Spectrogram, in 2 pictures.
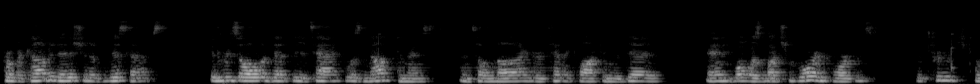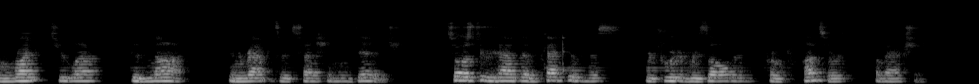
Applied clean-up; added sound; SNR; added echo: neural mask model DeepFilterNet 3.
